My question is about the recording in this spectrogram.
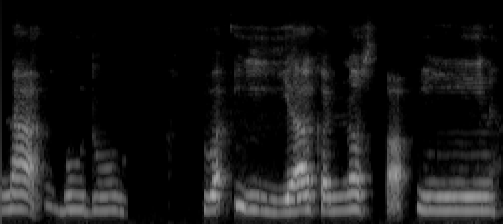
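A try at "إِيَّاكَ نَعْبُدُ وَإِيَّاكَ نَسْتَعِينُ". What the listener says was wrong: نون کو موٹا نہیں کرنا، باریک ہے، نستعین،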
